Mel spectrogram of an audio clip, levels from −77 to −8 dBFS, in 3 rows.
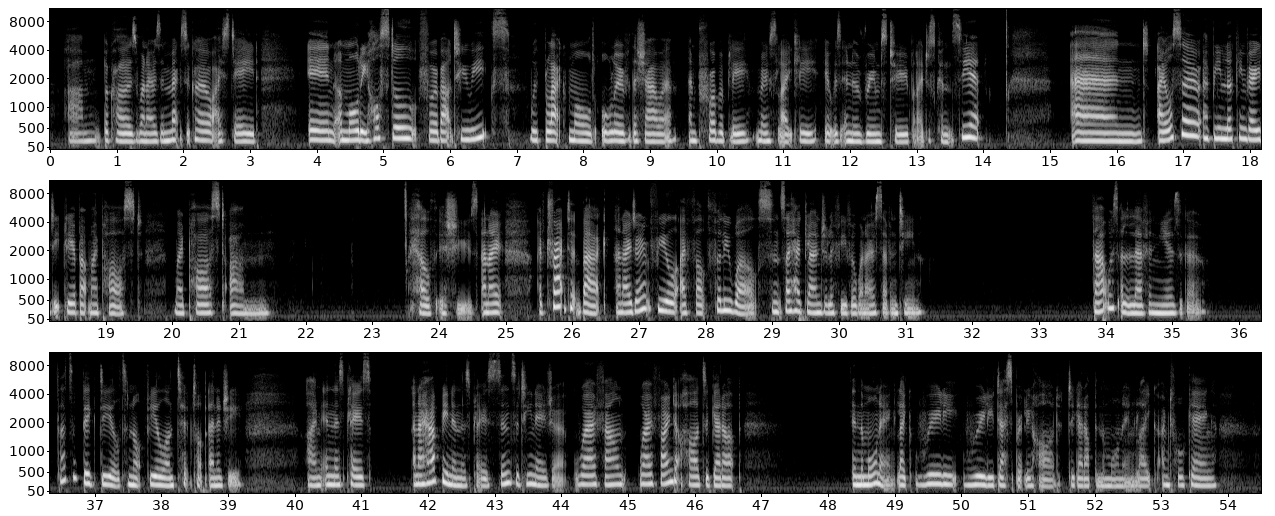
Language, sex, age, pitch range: English, female, 20-39, 125-210 Hz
